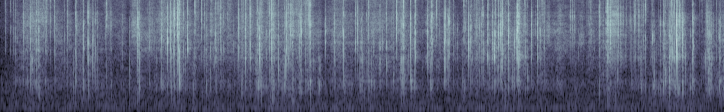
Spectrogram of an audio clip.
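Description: A soap bar in a glossy white plastic film wrapper is handled and squeezed by fingertips, making the wrapper crinkle. The result is a steady run of bright, crisp crackles with almost no low end, swelling in busier bursts around the middle and near the end.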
